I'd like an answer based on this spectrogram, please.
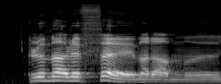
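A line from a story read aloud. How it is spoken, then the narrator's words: Abbot's grave voice. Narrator (French): dit l'abbé d'une voix grave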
